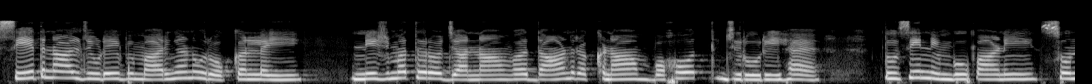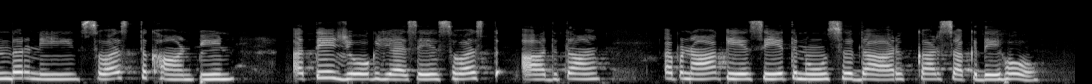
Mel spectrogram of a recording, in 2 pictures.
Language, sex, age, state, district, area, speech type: Punjabi, female, 30-45, Punjab, Tarn Taran, rural, spontaneous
